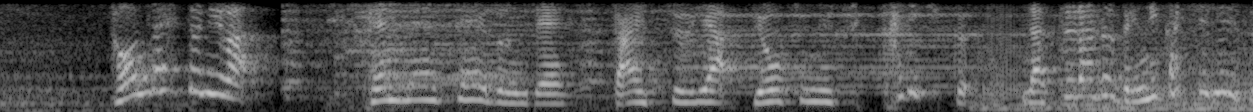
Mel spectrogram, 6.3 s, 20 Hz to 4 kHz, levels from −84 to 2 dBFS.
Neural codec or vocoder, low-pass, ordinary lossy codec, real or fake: vocoder, 22.05 kHz, 80 mel bands, WaveNeXt; 3.6 kHz; Opus, 24 kbps; fake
